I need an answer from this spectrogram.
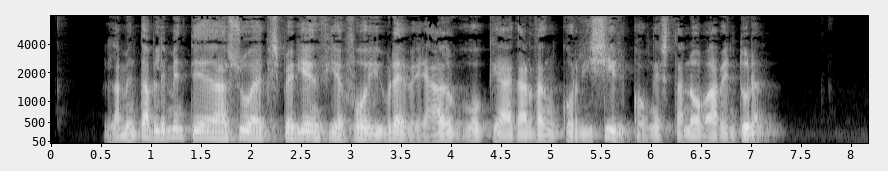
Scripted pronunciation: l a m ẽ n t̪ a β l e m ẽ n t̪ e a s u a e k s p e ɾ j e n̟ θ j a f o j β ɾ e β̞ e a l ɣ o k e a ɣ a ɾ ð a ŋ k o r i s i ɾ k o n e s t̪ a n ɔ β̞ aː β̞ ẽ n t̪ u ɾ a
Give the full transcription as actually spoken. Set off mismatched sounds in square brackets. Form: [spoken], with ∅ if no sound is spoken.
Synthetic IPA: l a m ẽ n t̪ a β l e m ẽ n t̪ e a s u a e k s p e ɾ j e n̟ θ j a f o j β ɾ e β̞ e a l ɣ o k e a ɣ a ɾ ð a ŋ k o r i [ʃ] i ɾ k o [ŋ] e s t̪ a n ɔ β̞ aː β̞ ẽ n t̪ u ɾ a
